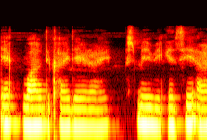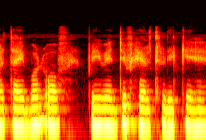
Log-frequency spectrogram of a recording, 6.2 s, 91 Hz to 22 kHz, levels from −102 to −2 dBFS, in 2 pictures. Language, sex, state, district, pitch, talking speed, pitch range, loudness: Hindi, female, Arunachal Pradesh, Longding, 160 Hz, 155 wpm, 155-165 Hz, -17 LUFS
